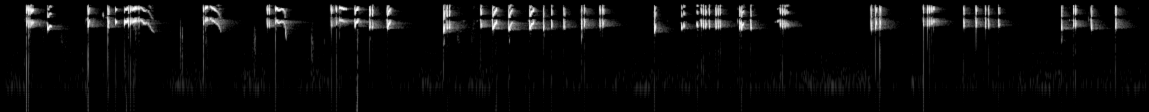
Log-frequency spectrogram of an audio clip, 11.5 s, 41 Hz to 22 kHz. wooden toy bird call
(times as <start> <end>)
0.3 8.0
